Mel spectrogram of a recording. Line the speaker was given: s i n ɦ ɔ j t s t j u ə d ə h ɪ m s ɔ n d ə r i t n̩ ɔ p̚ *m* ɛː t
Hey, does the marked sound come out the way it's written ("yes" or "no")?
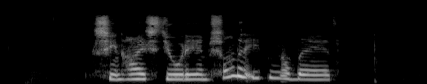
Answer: no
